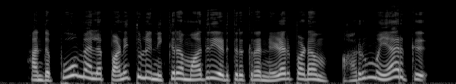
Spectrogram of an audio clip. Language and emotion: Tamil, surprised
